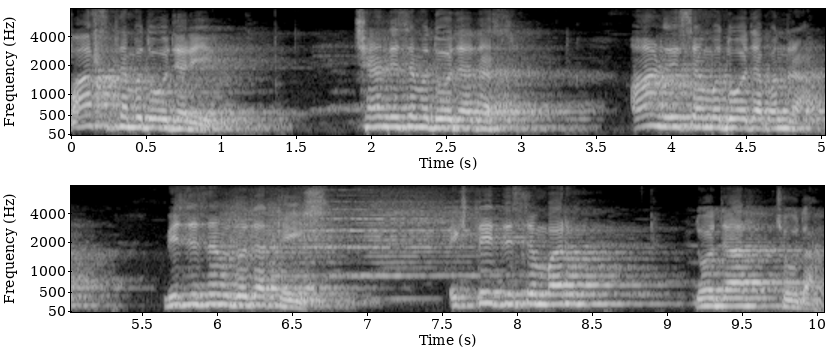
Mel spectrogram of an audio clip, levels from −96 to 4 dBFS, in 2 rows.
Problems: background sounds at intervals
